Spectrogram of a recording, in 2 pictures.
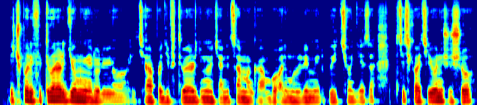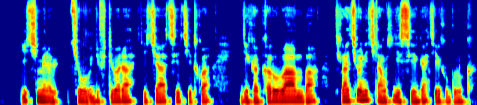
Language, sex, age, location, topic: Kinyarwanda, female, 25-35, Kigali, health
